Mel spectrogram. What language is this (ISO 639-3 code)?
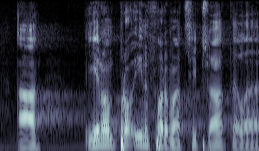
ces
